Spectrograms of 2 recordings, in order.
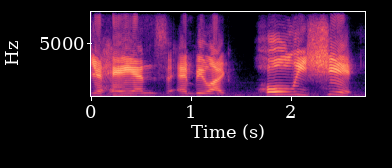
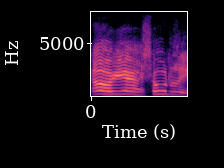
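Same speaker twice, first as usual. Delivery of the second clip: put-on, pitched-up copy of a woman's voice; 6 semitones higher, 11 dB quieter than usual. Retelling a reply from Ayun, imitating Ayun's way of talking. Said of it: "that's exactly how she talks".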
